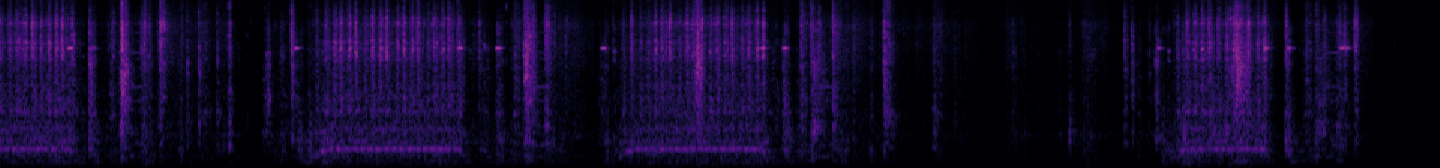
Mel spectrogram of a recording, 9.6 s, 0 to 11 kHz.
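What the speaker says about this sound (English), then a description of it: "using about a 3/8-inch seam allowance, we're going to baste the top and side edges in place." Sewing machine basting skirt pockets, running in several bursts of rapid stitching separated by short pauses, close and clear with no talking.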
